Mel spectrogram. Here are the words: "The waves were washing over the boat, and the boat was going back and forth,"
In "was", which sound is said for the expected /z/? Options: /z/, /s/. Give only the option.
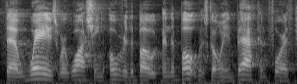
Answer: /z/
